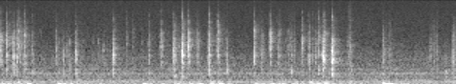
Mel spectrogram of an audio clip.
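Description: Faint typing on a computer keyboard: irregular runs of key clicks, with a low steady hum beneath.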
